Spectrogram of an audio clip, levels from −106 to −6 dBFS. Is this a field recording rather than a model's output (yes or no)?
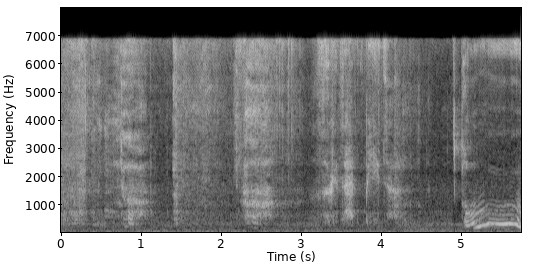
no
